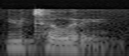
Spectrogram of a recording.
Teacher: second T is between two vowels and doesn't start a stressed syllable, so it's a flap.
